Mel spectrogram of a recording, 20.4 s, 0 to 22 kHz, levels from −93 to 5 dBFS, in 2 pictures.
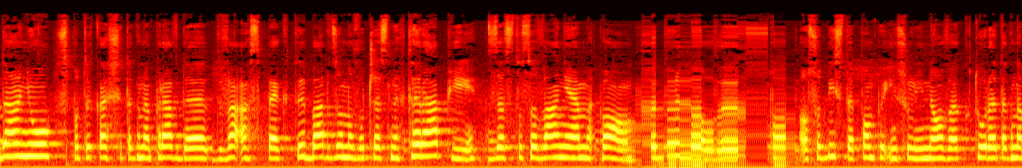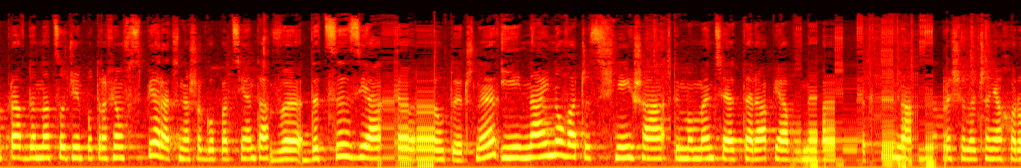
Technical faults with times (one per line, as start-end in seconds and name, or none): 6.23-7.97 robotic sound from repeated short buffers
14.00-14.56 robotic sound from repeated short buffers
18.13-19.69 robotic sound from repeated short buffers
